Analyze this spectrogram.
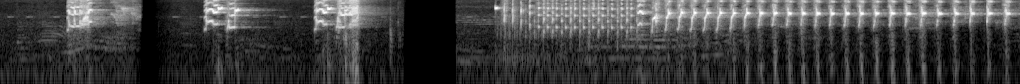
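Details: Lovebird masteran meant to build fighter character in listening birds. Three short, harsh squawks with pauses open the passage, then a rapid string of high, sharp chirps starts and continues evenly.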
